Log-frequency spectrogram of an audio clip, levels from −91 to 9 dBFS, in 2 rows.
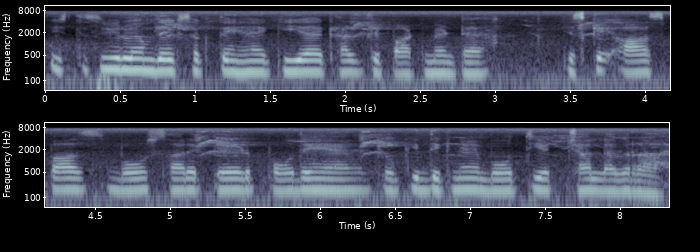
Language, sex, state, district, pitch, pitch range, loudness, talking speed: Hindi, male, Chandigarh, Chandigarh, 170 Hz, 160-175 Hz, -24 LUFS, 210 wpm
